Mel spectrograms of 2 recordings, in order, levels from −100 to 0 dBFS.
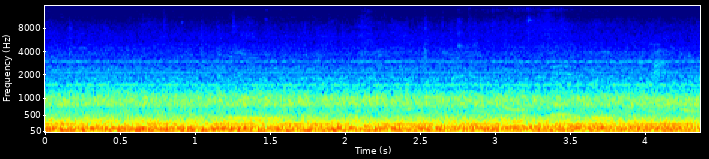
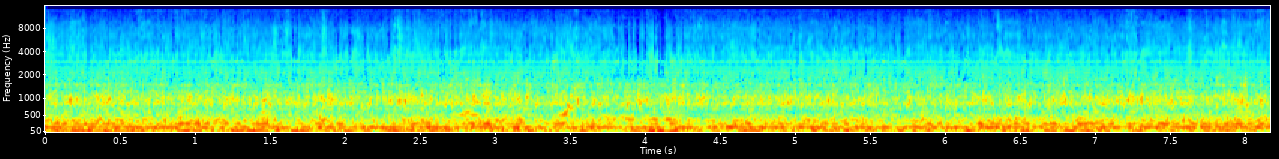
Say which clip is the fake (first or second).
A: second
